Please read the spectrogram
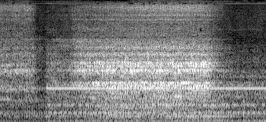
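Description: Skew chisel cutting a small lime spindle on a wood lathe: a hissing shaving sound that gets louder from about a second in until just past three seconds, over the lathe's steady running with a thin steady tone.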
